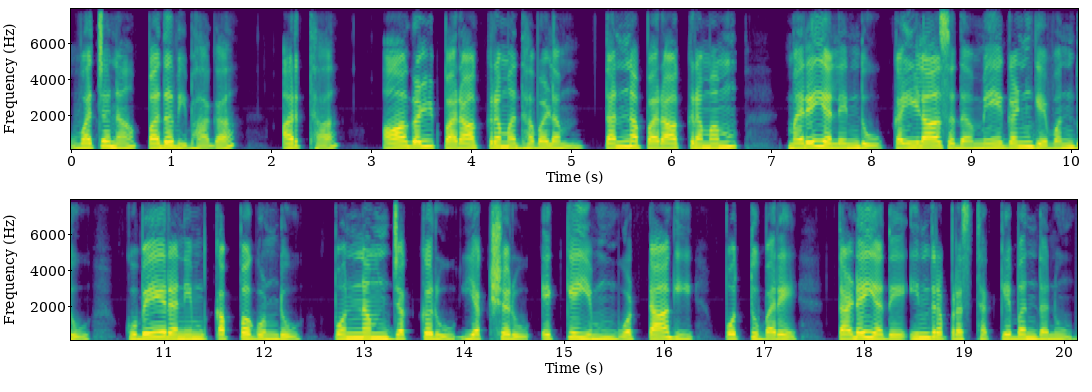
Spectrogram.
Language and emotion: Kannada, neutral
